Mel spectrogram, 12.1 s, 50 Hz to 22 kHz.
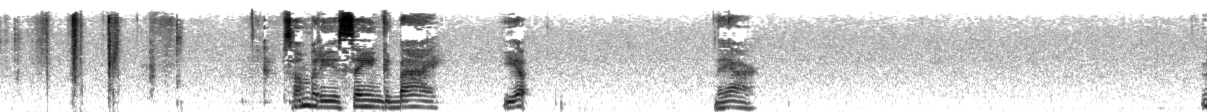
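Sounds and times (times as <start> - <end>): cards snapping and sliding: 0.0 - 1.8.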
